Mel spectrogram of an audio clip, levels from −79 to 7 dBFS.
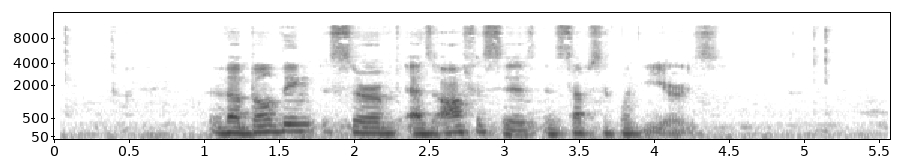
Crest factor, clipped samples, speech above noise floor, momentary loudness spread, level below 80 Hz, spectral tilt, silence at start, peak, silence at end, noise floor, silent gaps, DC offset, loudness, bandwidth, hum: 18 dB; under 0.1%; 29 dB; 13 LU; -50 dBFS; -5 dB/octave; 0.05 s; -10 dBFS; 1.15 s; -55 dBFS; none; under 0.1%; -27 LUFS; 11.5 kHz; none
